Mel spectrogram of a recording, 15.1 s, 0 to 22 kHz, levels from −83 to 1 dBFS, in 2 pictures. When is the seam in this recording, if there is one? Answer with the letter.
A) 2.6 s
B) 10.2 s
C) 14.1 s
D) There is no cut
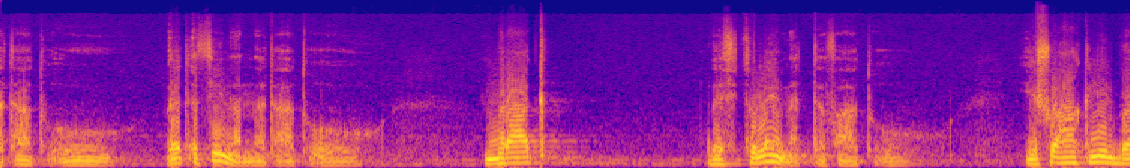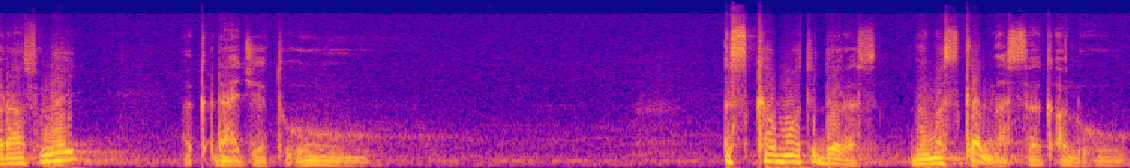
D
